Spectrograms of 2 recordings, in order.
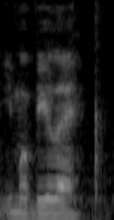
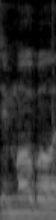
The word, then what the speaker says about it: Immobile: too for italy e-mobile i always want to call him immobile but it's immobile isn't it immobile immobile [ __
